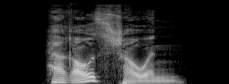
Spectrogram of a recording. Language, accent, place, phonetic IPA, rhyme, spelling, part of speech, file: German, Germany, Berlin, [hɛˈʁaʊ̯sˌʃaʊ̯ən], -aʊ̯sʃaʊ̯ən, herausschauen, verb, De-herausschauen.ogg
- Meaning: 1. to look out, to be looking out (e.g. of a window) 2. to peek out 3. to be worthwhile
